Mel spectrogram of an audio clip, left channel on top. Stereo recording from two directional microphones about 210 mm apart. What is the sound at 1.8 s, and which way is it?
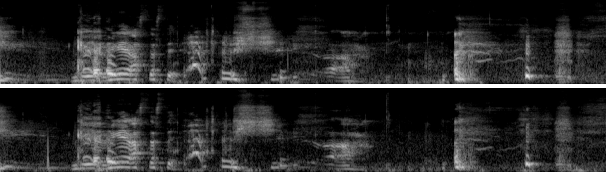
Speech, 40° left (ahead or behind).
